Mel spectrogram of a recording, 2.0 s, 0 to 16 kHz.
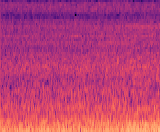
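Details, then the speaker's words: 2021 Kenworth T680 diesel at idle after oil pan replacement: deep, steady, even rumble with no knocks or rattles, oil pressure 40 PSI, no check engine lights; sounds healthy. "Let's let that run for a little bit. Oil pressure right now up to 40 PSI. That's not too bad."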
